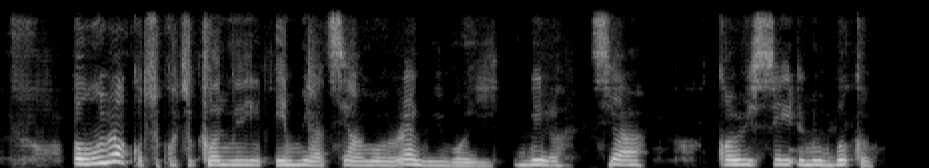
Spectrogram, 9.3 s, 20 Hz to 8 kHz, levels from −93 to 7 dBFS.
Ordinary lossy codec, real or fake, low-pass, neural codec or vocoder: none; fake; 7.2 kHz; codec, 16 kHz in and 24 kHz out, 0.6 kbps, FireRedTTS-2 codec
